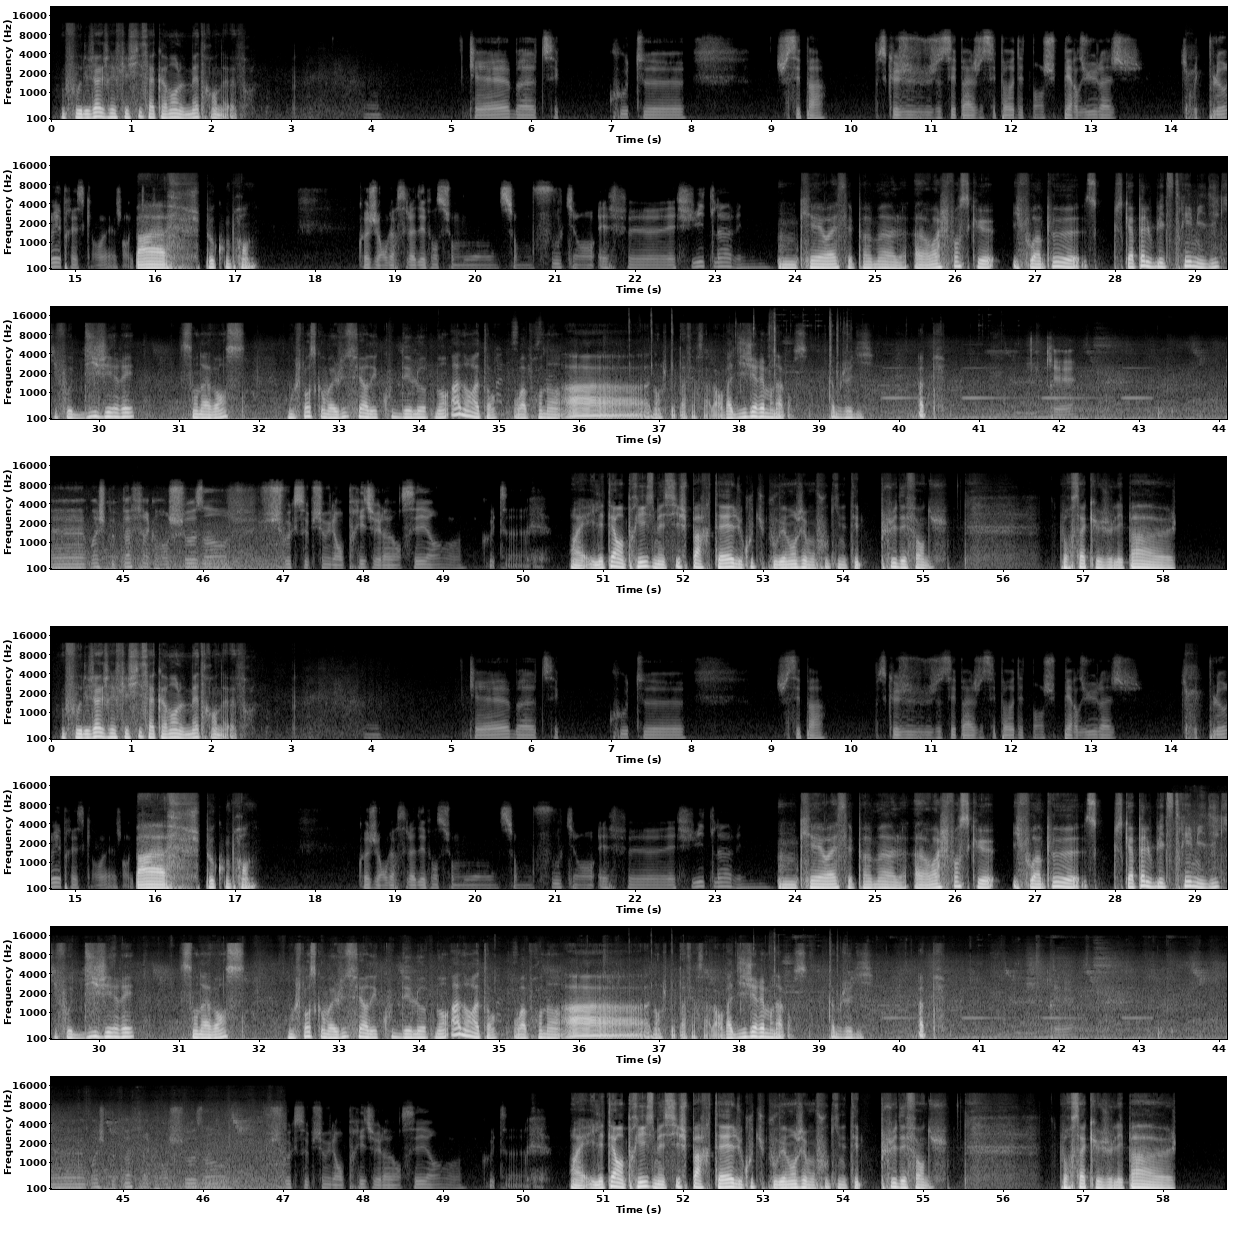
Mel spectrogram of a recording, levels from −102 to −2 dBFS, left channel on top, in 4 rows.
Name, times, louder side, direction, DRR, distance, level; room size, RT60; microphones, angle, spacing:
voice 1, 0.1-2.3 15.8-17.3 23.8-26.5 26.7-30.4 31.0-31.8 32.4-38.8 39.1-39.7 40.2-40.6 50.6-54.2 54.5-55.3 55.6-56.1 56.7-58.2, right 2 dB, 25° right, 0.5 m, -24 dB
voice 2, 5.2-6.3 7.0-8.6 9.1-9.7 10.3-13.6 14.2-16.1 17.8-18.0 18.5-23.7 41.0-42.2 44.1-50.1, left 3 dB, 40° left, 4.3 m, -48 dB
sound 1, 28.7-47.1, right 2 dB, 70° right, 3.1 m, -50 dB
Engine starting, 33.6-34.2 35.0-36.4 36.6-37.2 37.9-43.2, left 1 dB, 10° left, 5.6 m, -54 dB
head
